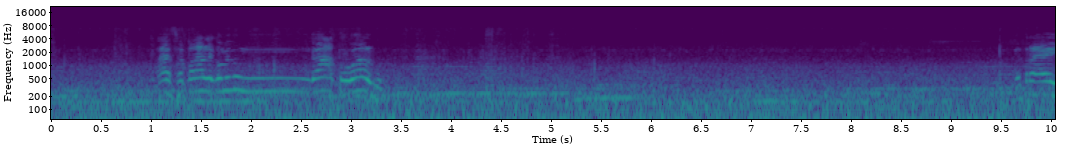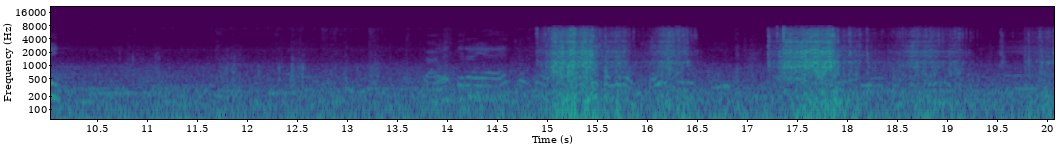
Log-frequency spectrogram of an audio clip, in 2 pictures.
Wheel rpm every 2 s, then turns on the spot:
0, 0, 0, 0, 0, 0, 0, 10, 20, 10.
none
